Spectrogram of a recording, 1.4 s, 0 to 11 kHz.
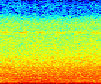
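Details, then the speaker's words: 1996 Oldsmobile Aurora idling after shorting alternator replaced (battery had sparked excessively); steady, even low hum, no knocks, ticks or stumbles; owner says everything's good; normal healthy idle. "Got the Aurora running. As you can hear, she's running. Everything's good."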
